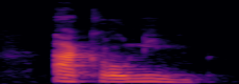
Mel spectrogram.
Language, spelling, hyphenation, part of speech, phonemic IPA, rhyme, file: Dutch, acroniem, acro‧niem, noun, /ˌɑ.kroːˈnim/, -im, Nl-acroniem.ogg
- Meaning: acronym (word formed by initial letters)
